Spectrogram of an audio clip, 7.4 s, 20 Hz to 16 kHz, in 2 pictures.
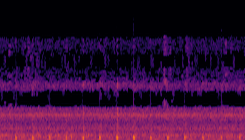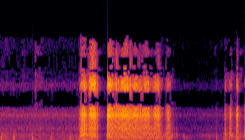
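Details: Great Dane puppy heartbeat: rapid, regular soft thumps about 240 a minute over a steady electrical hum.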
